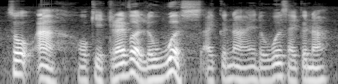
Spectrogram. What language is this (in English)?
English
